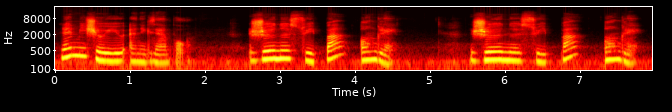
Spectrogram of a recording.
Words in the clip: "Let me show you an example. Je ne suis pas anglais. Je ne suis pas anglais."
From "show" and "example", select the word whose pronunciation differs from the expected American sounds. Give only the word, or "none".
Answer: none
